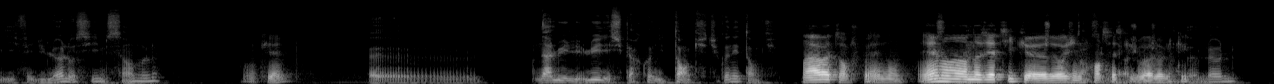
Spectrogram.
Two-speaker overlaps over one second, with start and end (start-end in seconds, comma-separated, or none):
10.4-12.1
